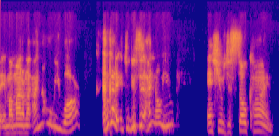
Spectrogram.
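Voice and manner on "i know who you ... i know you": starstruck inner voice. Retold or imitated. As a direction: voice jumps way higher, giddy and breathless with disbelief. Inner thought on meeting idol.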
